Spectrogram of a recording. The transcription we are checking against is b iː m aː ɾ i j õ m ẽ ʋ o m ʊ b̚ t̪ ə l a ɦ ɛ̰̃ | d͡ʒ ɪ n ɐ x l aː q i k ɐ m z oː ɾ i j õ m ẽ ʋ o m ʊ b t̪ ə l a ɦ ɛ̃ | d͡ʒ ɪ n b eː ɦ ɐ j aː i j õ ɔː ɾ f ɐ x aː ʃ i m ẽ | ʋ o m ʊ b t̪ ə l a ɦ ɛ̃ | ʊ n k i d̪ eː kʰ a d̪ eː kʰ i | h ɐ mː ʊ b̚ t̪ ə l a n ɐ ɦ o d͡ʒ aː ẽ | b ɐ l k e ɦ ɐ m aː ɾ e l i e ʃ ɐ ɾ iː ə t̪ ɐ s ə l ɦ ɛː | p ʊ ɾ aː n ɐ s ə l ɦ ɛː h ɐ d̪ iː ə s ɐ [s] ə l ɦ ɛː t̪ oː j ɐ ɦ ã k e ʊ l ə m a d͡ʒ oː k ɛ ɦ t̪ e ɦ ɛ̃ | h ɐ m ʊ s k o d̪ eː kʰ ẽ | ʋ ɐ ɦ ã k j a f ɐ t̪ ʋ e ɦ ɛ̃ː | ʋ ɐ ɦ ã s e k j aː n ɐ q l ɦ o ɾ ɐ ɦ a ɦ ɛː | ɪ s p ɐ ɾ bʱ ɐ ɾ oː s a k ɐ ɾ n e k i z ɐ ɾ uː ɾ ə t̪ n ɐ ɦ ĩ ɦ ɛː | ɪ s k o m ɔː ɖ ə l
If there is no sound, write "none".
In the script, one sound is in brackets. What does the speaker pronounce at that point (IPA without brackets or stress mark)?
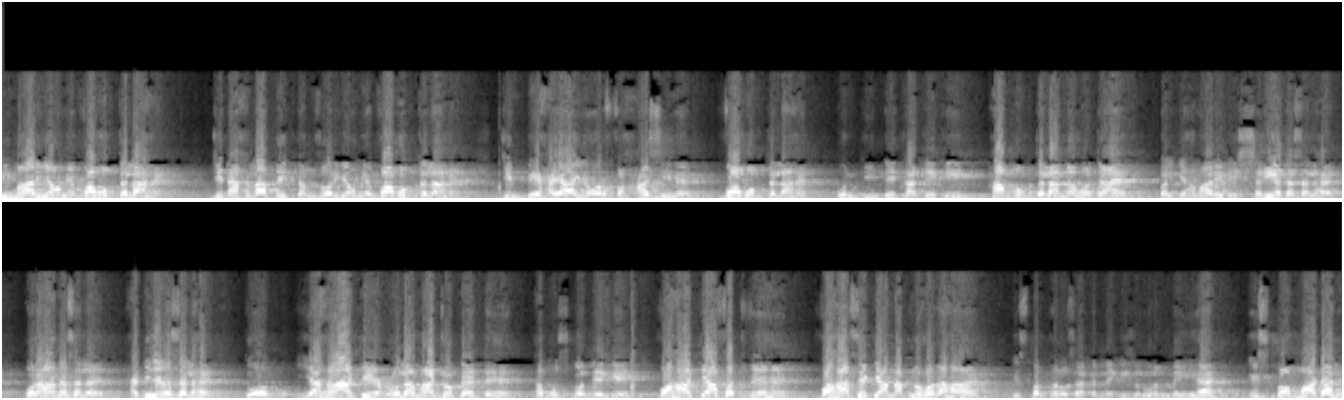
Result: s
